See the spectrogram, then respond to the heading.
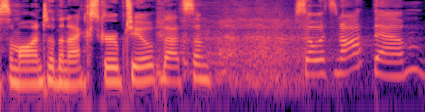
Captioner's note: audience laughing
